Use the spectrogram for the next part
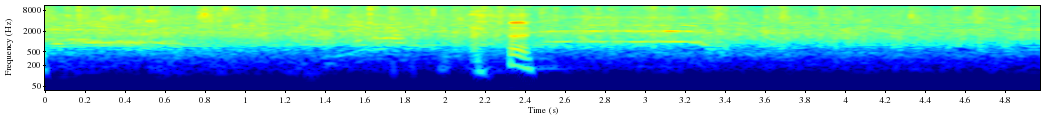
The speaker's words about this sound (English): Just a clap for that, yeah.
